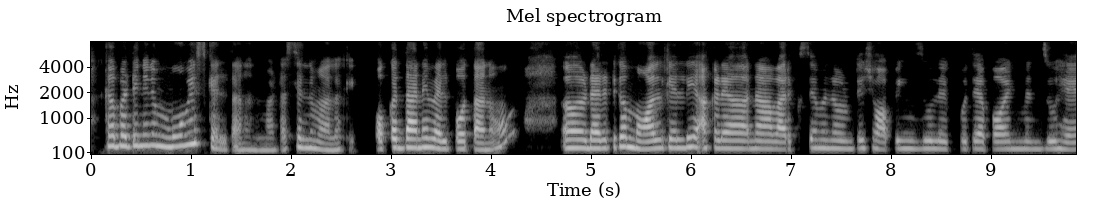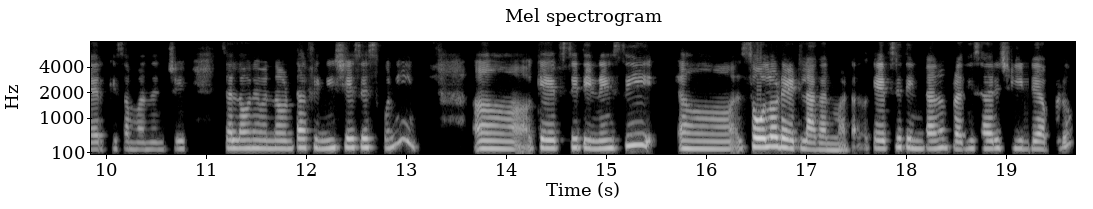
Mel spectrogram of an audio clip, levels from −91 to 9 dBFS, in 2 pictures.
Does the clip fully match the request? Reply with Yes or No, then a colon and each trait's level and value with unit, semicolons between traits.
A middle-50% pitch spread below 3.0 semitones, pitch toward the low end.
No: narrow, 2.5 semitones; high, 205 Hz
